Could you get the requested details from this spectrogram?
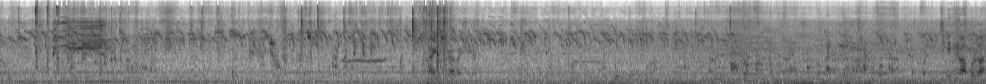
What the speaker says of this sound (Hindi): देख रहे हो आप मुर्गा,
